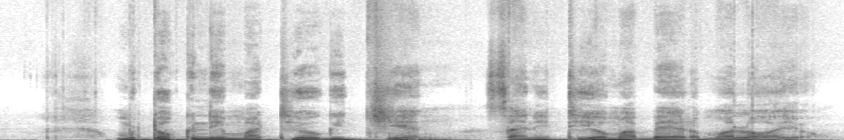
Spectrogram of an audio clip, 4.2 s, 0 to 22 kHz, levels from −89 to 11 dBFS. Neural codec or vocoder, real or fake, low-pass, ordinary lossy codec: vocoder, 44.1 kHz, 128 mel bands, Pupu-Vocoder; fake; none; none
